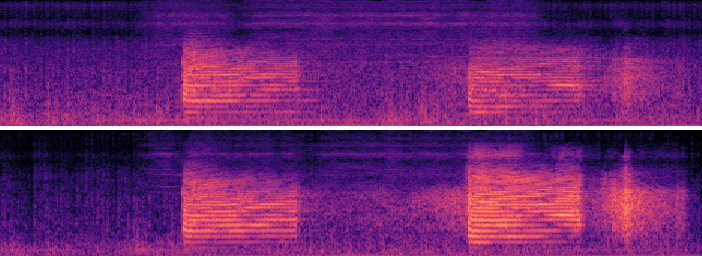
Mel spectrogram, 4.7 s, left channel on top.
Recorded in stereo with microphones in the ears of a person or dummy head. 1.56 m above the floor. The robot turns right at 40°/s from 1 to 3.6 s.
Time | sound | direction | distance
1.2 | a buzzer | 165° right | 0.7 m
